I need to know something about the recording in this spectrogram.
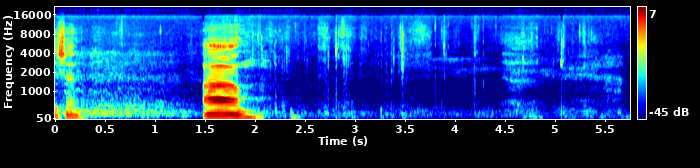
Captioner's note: laughter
